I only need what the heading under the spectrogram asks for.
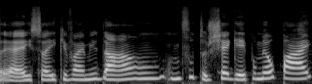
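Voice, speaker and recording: A woman with a high pitch comes through a very clean recording with a silent background, the sound dry and close with no echo. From Brazil, Minas Gerais (small town). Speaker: tech executive. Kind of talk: interview. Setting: at an event. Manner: animated.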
